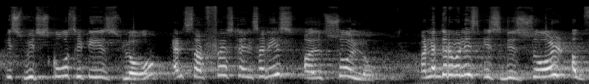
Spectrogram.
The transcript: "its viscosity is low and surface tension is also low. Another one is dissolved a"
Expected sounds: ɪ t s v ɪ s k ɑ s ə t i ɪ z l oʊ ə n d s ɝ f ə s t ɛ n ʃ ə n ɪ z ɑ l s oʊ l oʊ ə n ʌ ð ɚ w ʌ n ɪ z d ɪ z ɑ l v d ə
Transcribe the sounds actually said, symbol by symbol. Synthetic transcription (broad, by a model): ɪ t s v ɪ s k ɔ s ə t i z l oʊ ə n d s ɝ f ə s t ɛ n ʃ ə n ɪ z ɑ l s oʊ l oʊ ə n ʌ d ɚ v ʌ n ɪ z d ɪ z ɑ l d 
